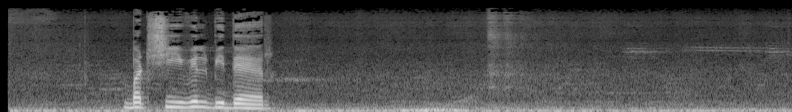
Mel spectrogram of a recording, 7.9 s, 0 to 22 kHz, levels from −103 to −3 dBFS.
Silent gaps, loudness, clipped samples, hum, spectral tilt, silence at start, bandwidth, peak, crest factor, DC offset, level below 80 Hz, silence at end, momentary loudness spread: none; -25 LUFS; under 0.1%; none; -5 dB/octave; 0.1 s; 16 kHz; -8 dBFS; 20 dB; under 0.1%; -36 dBFS; 0 s; 20 LU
